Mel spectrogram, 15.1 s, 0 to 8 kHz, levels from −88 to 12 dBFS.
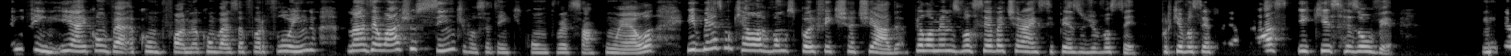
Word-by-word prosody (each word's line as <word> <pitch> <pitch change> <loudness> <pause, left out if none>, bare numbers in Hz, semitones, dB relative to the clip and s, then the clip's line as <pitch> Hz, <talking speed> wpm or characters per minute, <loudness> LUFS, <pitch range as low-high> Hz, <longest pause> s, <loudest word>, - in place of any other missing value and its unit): enfim, 350 -9 0
e 305 - +1
aí 275 -1 +4
conve 280 -4 -2 0.2
conforme 235 -2 -2
a 225 - -4
conversa 230 -1 -2
for 240 +1 -6
fluindo, 280 +5 -1 0.3
mas 310 +2 +3
eu 315 -2 +4
acho, 345 +6 +3
sim, 375 -3 +1
que 315 -10 -11
você 225 0 -8
tem 210 -1 -6
que 205 0 -21
conversar 205 -2 -3
com 210 -2 -3
ela 185 +10 +3 0.3
e, 355 +1 +5
mesmo 435 +5 0
que 405 - -7
ela, 310 -2 +5
vamos 295 +1 -1
supor 275 -3 +3
que 260 - -11
fique 260 -2 -3
chateada, 225 -6 0
pelo 300 0 +3
menos 300 -2 0
você 290 +1 +3
vai 290 0 0
tirar 270 -3 +1
esse 240 +1 -2
peso 230 -2 0
de 225 - -3
você, 220 -6 -1 0.2
porque 250 +1 +1
você 255 0 +3
foi 245 - -12 0.4
atrás 315 -1 +5
e 280 -1 +3
quis 285 0 +2
resolver. 265 -5 +1 0.9
Então, 235 0 -3
260 Hz, 185 wpm, -25 LUFS, 230-300 Hz, 0.9 s, e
